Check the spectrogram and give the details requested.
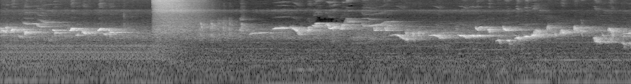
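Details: Song of a yellow-vented bulbul, used as a provoking lure for other birds: rapid warbling, gurgling phrases of clustered notes, broken by a short loud rush of noise early on, then resuming with varied bubbly runs.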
